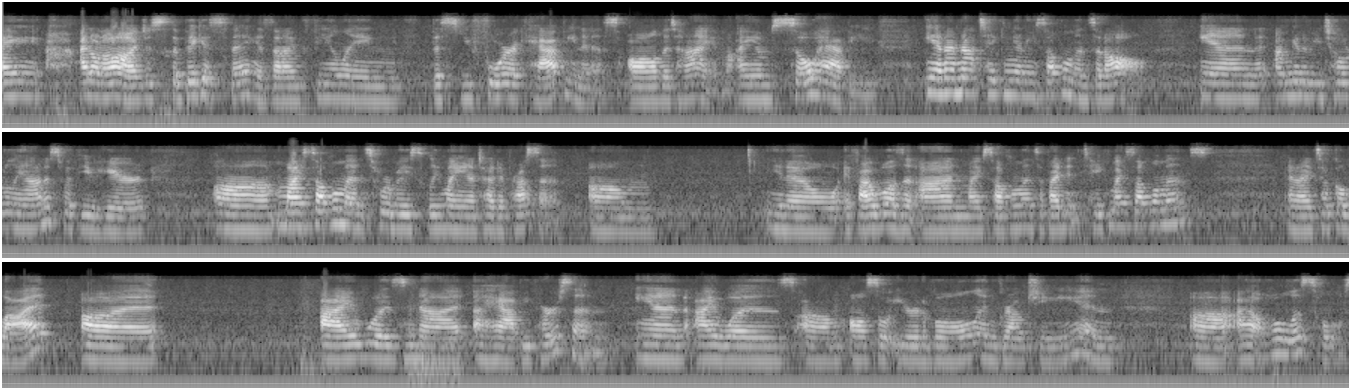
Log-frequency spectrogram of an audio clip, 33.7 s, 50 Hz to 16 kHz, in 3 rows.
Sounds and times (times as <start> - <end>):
Speech: 0.0 - 16.7, 17.4 - 21.3, 21.9 - 23.8, 25.1 - 31.8, 32.4 - 33.6.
